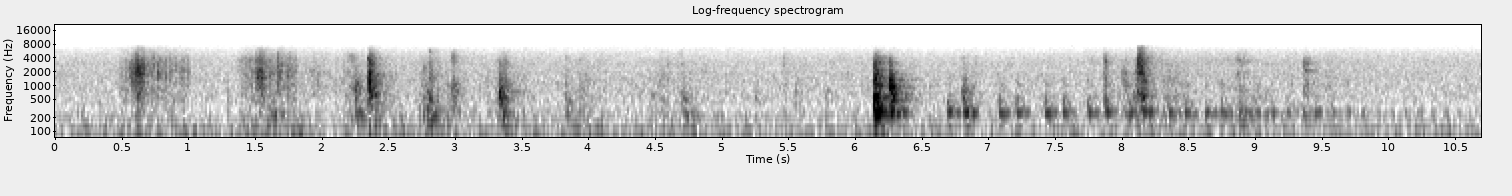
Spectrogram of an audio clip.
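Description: Scattered knocks and bumps, then one loud sharp thump about six seconds in, followed by a steady low hum.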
